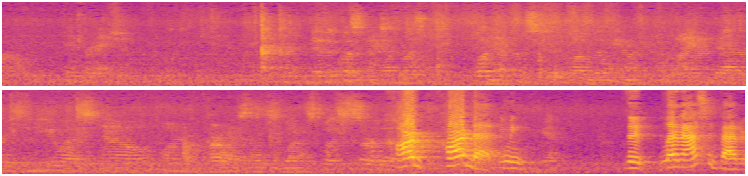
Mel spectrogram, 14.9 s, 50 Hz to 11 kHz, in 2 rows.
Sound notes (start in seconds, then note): 7.0 speaks faintly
